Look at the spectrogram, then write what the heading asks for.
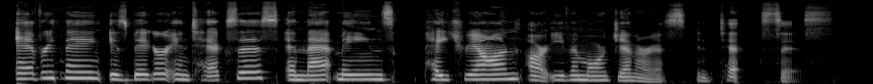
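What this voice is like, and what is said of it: Poor put-on Texas accent. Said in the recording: “I can't do a Texas accent ... That my accent is poor to fair ... I'm unimpressed with my horrible accent”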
